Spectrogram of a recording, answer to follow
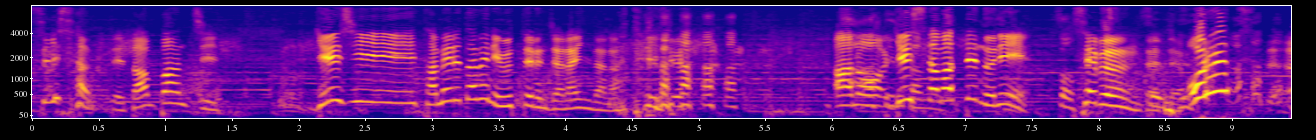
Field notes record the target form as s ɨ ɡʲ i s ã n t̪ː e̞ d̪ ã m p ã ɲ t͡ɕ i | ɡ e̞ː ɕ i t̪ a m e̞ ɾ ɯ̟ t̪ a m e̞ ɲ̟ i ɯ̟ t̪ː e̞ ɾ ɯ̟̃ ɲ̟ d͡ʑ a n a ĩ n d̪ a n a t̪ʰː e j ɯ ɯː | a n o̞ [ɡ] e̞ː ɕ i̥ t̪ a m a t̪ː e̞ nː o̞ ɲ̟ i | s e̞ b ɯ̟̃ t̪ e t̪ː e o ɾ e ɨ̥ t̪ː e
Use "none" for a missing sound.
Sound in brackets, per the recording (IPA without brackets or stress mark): ɡ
